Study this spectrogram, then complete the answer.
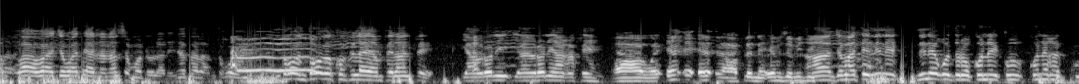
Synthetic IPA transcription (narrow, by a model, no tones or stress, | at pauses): wawad͡ʒabateananasɔ̃mɡɔdɔladeɲatalan̩tɔɡɔn̩tɔɡɔn̩tɔɔbɛkofɛlajãmfɛlãnĩfɛjajɔɾɔnijajɔɾɔnĩjakafɛ̃awɛɛaflẽnaɛ̃mis̬emĩd͡ʒiãd͡ʒabateninenĩnekodɔɾɔkɔnekɔkɔnekak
